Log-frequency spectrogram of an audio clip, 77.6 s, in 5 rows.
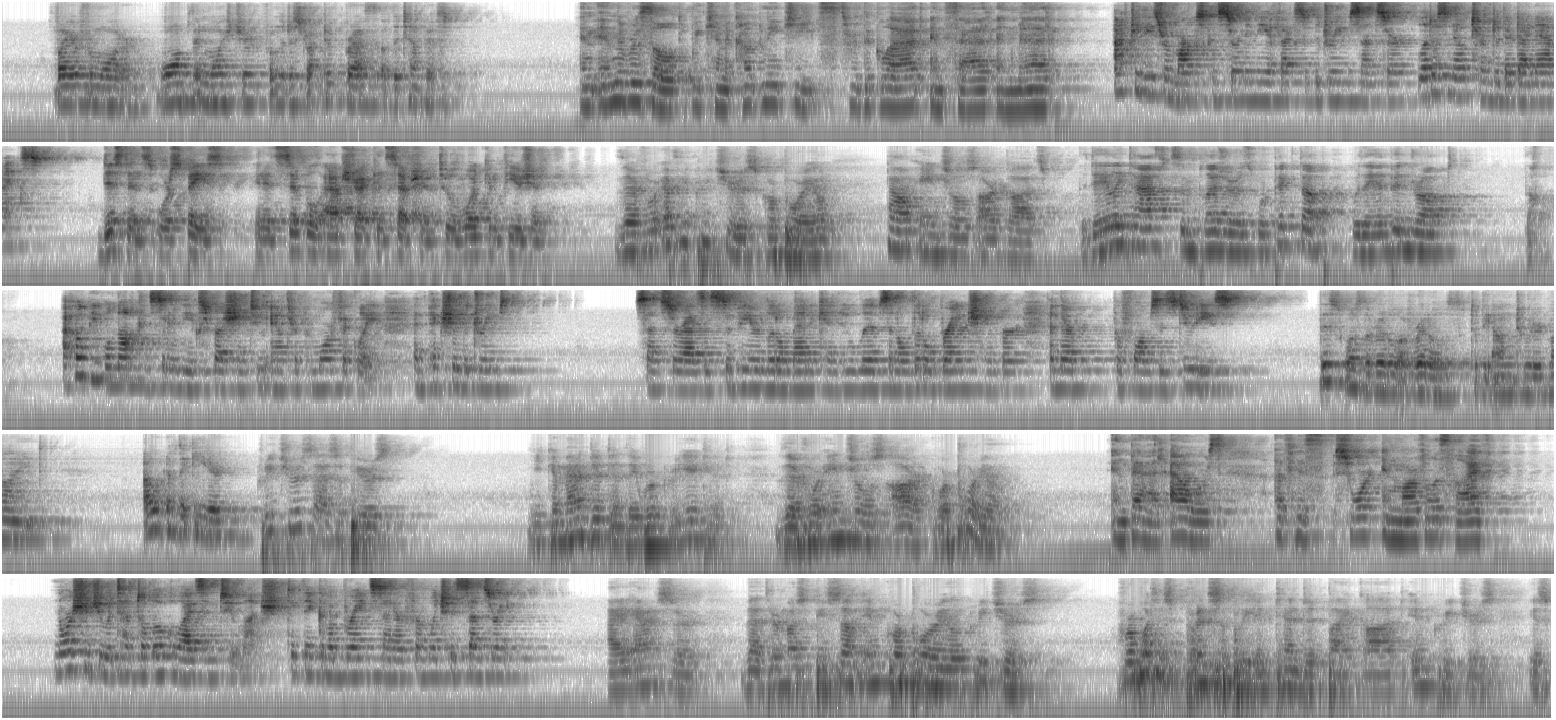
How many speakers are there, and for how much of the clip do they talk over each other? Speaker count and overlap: six, no overlap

